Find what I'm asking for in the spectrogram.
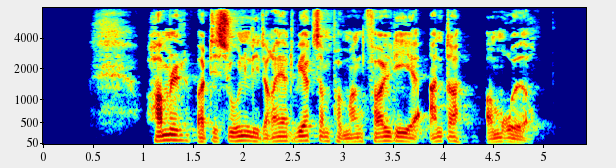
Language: Danish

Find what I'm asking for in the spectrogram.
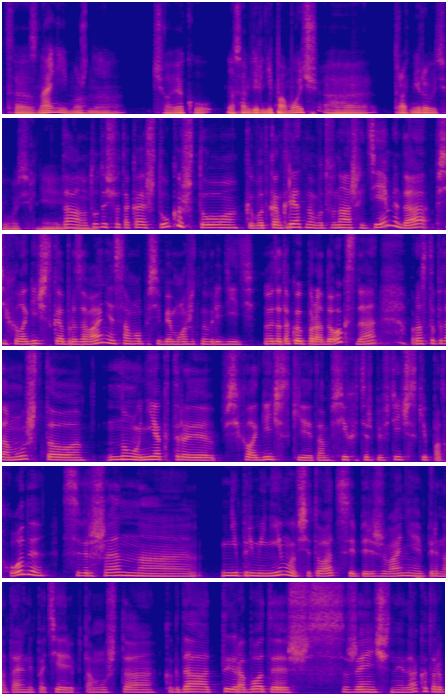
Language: Russian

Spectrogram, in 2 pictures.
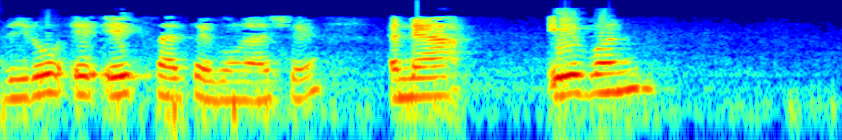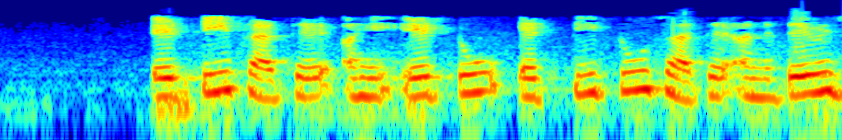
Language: Gujarati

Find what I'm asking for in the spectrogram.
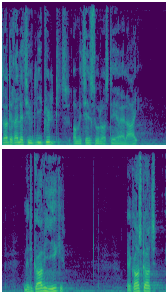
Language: Danish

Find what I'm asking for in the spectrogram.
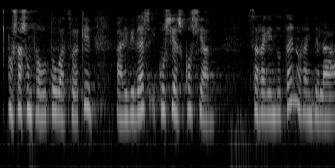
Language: Basque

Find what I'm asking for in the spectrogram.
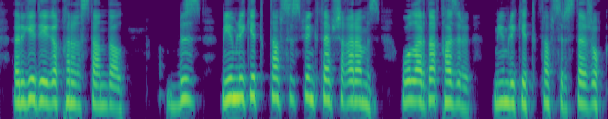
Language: Kazakh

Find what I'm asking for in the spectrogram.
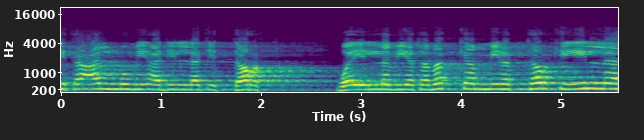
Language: Arabic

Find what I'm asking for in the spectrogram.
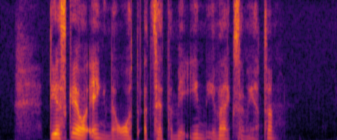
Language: Swedish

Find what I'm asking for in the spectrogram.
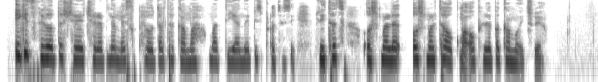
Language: Georgian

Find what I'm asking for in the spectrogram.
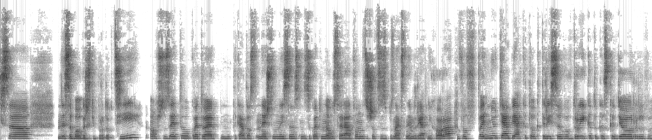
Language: Bulgarian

